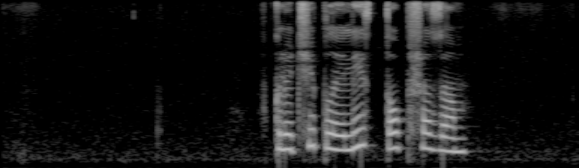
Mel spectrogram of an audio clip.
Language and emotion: Russian, neutral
